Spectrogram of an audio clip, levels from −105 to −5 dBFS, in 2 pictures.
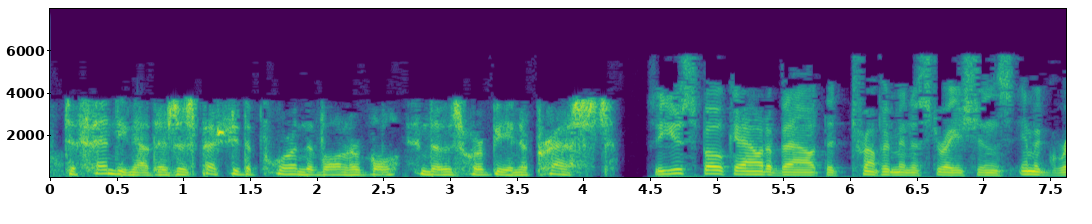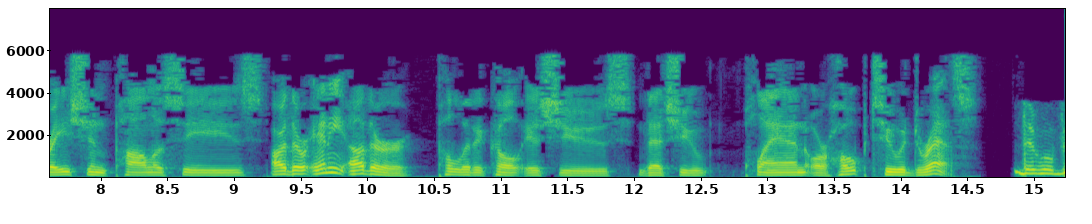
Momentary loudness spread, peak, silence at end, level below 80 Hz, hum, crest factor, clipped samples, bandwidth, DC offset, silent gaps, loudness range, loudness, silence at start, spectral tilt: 8 LU; -2 dBFS; 0 s; -48 dBFS; none; 16 dB; under 0.1%; 6.2 kHz; under 0.1%; none; 2 LU; -18 LUFS; 0 s; -7 dB/octave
